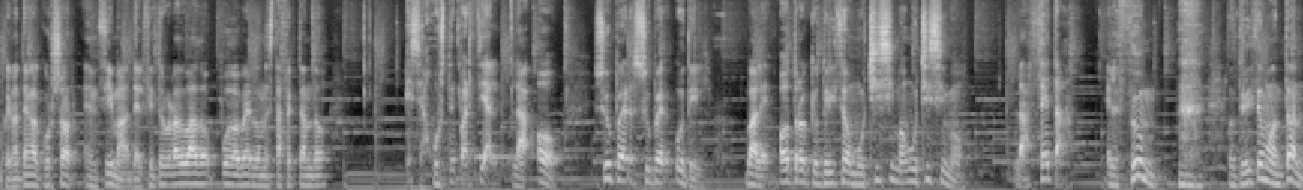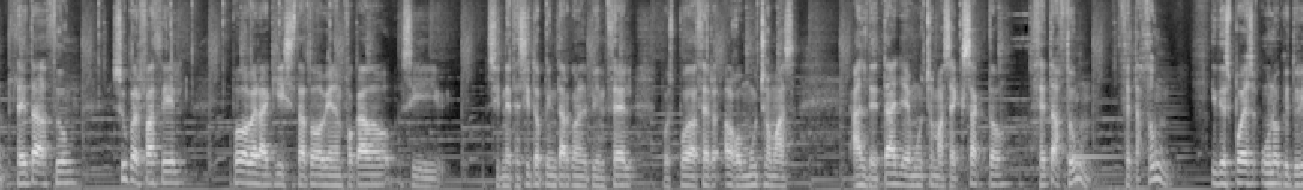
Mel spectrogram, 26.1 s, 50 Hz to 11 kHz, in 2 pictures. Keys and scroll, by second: 10.8 z, 12.2 z, 16.5 z, 22.8 z.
